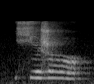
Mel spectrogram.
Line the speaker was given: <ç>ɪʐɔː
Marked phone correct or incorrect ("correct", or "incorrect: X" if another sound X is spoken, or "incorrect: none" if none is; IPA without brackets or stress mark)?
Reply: correct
